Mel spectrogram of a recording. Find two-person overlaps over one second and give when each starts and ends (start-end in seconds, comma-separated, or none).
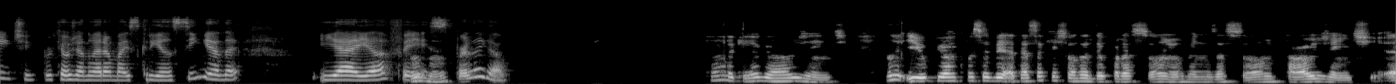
none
